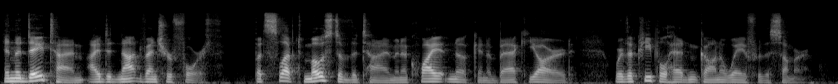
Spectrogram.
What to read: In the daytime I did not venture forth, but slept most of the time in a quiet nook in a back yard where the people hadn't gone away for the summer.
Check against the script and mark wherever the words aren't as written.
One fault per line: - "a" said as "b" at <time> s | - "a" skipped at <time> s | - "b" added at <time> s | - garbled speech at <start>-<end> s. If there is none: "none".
none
